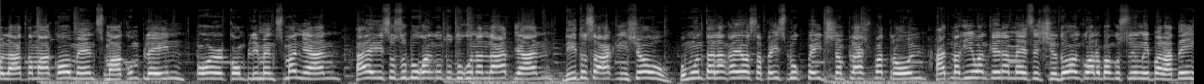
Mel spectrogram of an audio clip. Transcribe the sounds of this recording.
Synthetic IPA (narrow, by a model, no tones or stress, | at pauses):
lɐhat̪̚nɐŋmɐŋako̞mɛnt̪smɐŋakomplɛjnʔoɹkomplɪmɛnt̪smanjanʔɐjsuːsʊbuːkɐnkʊŋt̪ut̪ʊɡunɐnlɐhat̪̚jand̪iːt̪̬o̞sɐʔaːkɪŋʃowpʊmʊnt̪ɐlɐŋkɐjo̞sɐfejsbʊk̚pejd͡ʒnɐŋplaʃpɐt̪ɾo̞lʔɐt̪̚mɐɡiːwɐnkɐjo̞nɐŋmɛsɛd͡ʒɲʊd̪oʔo̞nkʊŋɐnobɐŋɡʊst̪oɲʊŋɪpɐɾɐt̪ɪŋ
